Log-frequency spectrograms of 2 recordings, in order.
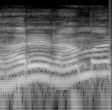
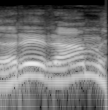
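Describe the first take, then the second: First: The name ends with an added 'a' vowel. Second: The name ends on the 'm' sound. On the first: The speaker calls it wrong. "हरे रामा नहीं है" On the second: The speaker calls it right. "हरे राम है"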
